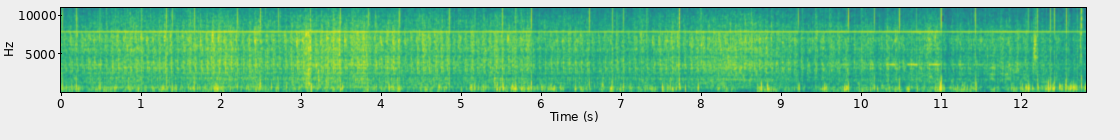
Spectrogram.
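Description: Boat's outboard motor running, a steady rumble with many small irregular knocks.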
